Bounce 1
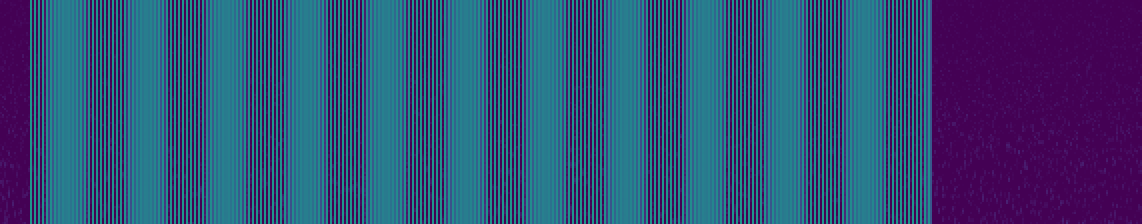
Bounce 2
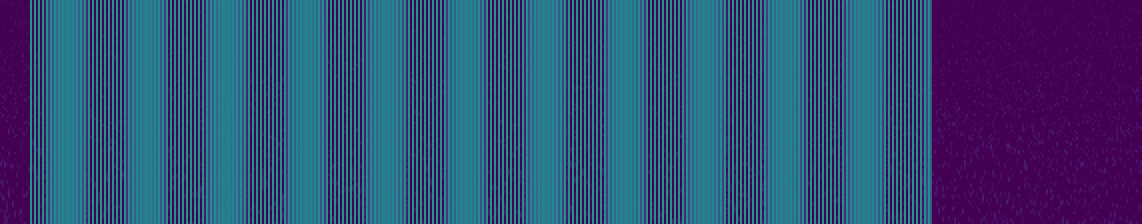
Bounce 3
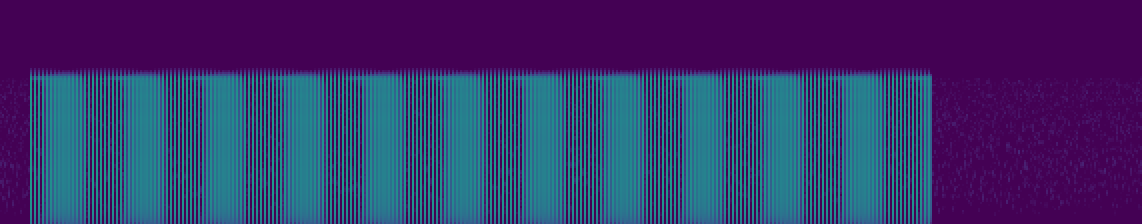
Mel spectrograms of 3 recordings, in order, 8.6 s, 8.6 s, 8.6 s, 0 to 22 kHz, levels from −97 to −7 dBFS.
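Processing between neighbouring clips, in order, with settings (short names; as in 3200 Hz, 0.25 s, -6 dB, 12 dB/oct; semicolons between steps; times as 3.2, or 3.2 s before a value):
nothing audible
Chebyshev low-pass 5200 Hz, order 10; low shelf 150 Hz -11.5 dB; gain +1.5 dB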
